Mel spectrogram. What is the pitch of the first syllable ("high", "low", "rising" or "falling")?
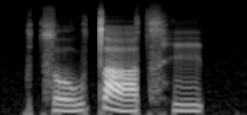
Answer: rising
